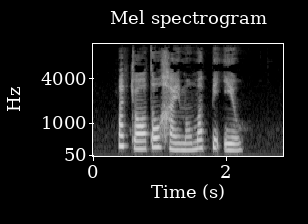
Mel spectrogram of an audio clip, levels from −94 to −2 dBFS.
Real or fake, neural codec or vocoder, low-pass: real; none; 10.8 kHz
